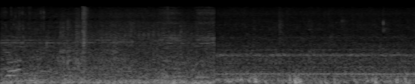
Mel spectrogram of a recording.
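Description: Busy street background: a steady rumble of traffic with voices in the background. About halfway through it cuts to a quieter room with a steady electrical hum.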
